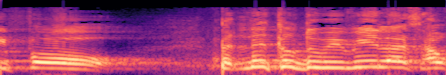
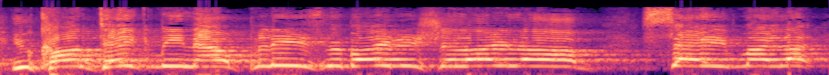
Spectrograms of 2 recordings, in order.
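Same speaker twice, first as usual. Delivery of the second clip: desperate plea; 8 semitones higher than usual. Retold or imitated. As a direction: beg for your life at full voice. Dying man pleads with God.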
